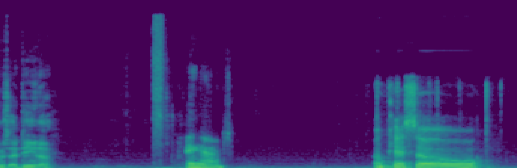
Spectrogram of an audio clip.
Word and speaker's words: Adina: Her name is Adina. Hang on. Okay, so How do you spell it? you're A-D-I-N-A.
